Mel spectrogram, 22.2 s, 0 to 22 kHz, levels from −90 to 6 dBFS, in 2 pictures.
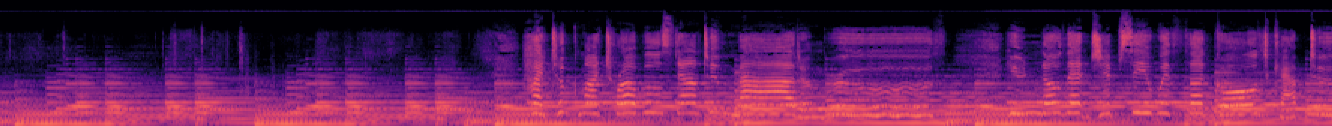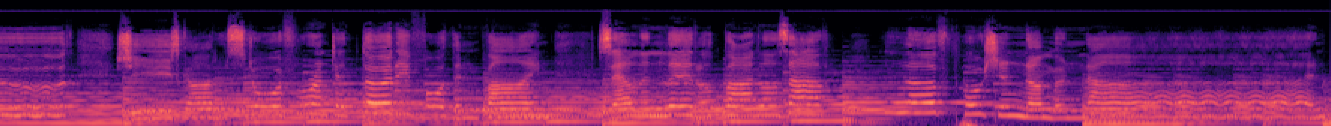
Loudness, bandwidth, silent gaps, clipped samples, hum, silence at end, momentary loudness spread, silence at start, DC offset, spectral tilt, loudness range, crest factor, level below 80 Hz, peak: -26 LUFS; 16 kHz; none; under 0.1%; none; 0 s; 8 LU; 0 s; under 0.1%; -4 dB/octave; 5 LU; 20 dB; -36 dBFS; -6 dBFS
